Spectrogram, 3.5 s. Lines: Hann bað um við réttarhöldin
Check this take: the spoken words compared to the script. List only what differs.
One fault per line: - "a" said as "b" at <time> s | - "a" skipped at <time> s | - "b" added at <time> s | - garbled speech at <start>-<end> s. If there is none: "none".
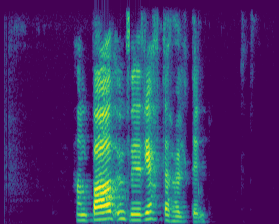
none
